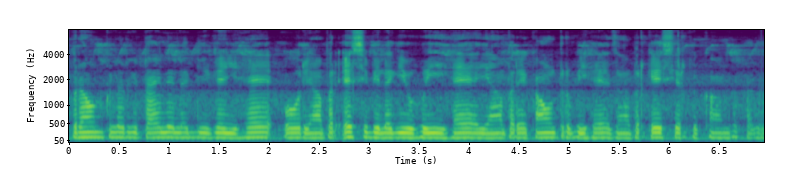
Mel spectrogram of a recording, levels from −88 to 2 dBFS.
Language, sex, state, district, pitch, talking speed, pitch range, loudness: Hindi, male, Rajasthan, Bikaner, 125 Hz, 225 wpm, 120-130 Hz, -17 LUFS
